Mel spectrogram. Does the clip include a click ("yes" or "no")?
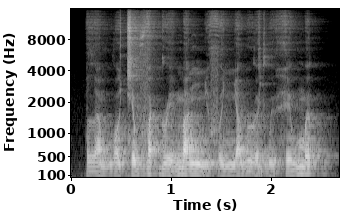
no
